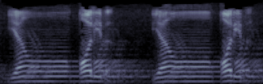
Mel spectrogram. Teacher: الغنة قولا واحدا مخرجها الخيشوم، تخرج من الأنف، إلا أن فيها جزء خيشومي وجزء من اللسان. هذا اللسان هو الذي يفخم أو يرقق الغنة.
